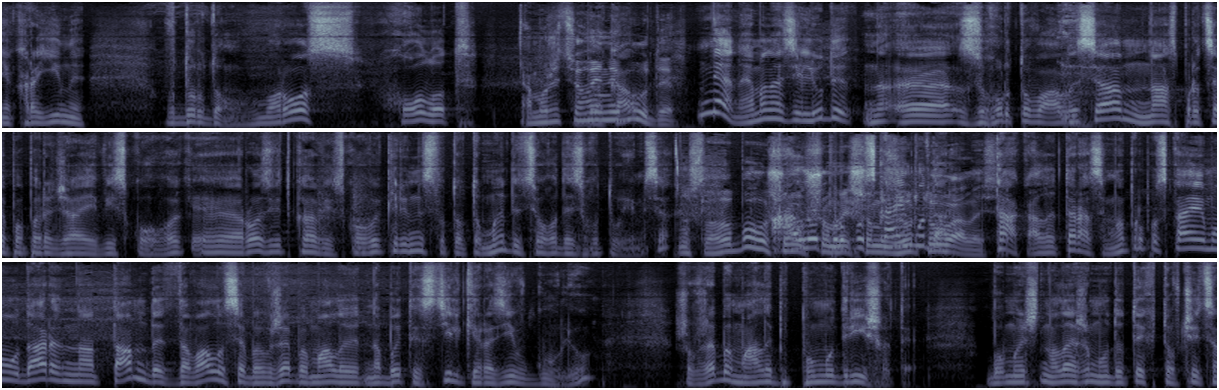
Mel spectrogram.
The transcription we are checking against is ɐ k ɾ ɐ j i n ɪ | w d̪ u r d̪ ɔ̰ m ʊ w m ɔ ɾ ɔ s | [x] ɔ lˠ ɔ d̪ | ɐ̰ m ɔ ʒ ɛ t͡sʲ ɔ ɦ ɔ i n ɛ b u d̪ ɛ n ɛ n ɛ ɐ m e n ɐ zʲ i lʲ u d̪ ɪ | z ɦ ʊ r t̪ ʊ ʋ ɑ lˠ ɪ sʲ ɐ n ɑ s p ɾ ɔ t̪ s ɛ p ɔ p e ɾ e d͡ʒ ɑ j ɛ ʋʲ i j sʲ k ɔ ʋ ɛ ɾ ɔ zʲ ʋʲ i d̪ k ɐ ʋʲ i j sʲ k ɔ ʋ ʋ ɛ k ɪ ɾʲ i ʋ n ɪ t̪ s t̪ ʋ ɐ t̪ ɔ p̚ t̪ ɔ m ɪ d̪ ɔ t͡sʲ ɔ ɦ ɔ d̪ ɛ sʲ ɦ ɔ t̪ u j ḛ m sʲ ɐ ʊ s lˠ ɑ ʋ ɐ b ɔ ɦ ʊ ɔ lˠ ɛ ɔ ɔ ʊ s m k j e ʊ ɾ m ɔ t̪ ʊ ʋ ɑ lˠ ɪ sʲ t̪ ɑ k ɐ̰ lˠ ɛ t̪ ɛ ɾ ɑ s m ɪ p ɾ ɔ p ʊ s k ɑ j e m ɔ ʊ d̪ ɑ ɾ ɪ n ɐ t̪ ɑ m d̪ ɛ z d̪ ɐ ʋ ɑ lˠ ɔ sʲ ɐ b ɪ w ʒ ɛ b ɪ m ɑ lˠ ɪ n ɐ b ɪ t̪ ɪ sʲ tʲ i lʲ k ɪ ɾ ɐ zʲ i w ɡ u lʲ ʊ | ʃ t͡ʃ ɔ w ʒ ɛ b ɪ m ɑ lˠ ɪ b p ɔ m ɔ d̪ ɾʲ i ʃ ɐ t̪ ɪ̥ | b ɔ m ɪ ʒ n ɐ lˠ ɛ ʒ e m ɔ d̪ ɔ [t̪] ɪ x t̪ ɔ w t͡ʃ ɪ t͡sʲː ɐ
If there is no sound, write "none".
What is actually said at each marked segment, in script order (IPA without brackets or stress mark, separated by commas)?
x, t̪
